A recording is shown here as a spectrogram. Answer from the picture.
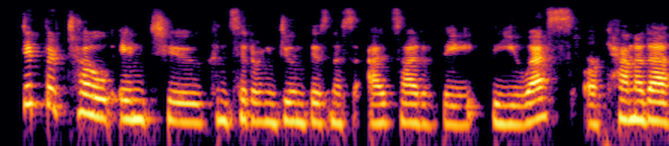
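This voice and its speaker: At a fairly slow pace and medium pitch, a woman speaks over a quiet background. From Ireland. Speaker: networking coach. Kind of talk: self-introduction at networking meeting.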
